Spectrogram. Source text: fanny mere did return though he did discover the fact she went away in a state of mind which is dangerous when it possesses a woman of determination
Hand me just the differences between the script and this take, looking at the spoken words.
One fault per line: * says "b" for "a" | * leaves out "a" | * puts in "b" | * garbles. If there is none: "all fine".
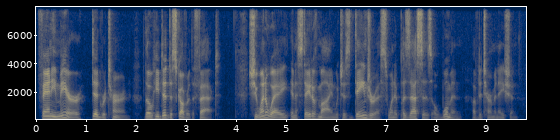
all fine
